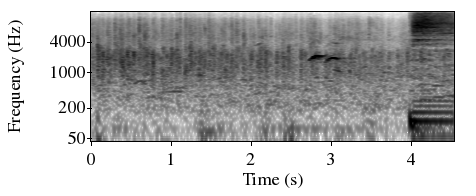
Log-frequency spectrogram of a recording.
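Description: An audience claps steadily in a dense, sustained burst of applause, a few brief whistles or cheers rising over it, before it cuts abruptly to a different, louder sound at the end.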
